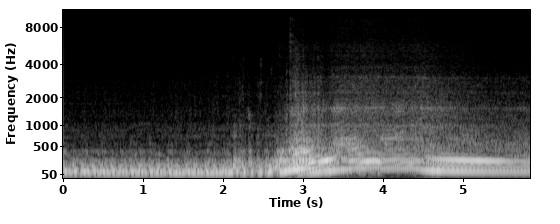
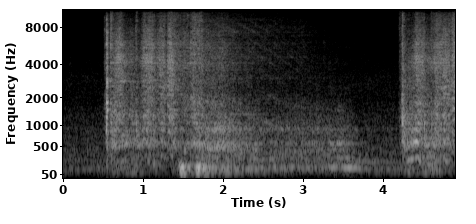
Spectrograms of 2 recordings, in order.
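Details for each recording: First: 1979 Chevy C10 Stepside V8 after nearly a decade in storage, with carburetors and distributor done; pulling from a stop with smooth deep rising roar, no knocks or misses, transmission shifting late due to TV cable adjustment; normal acceleration. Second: 1979 Chevy C10 first start after 9 years in storage, carbs and distributor redone: fires and runs unevenly with irregular lumpy beat, dies back, catches again; throttle sticking open, owner suspects timing off.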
